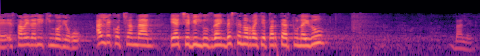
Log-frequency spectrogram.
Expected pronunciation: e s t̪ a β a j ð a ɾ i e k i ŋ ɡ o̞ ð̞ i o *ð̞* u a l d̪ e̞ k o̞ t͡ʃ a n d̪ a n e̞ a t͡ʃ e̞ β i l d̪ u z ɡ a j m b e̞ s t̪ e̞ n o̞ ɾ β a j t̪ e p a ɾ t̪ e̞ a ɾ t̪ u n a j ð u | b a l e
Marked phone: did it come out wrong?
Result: yes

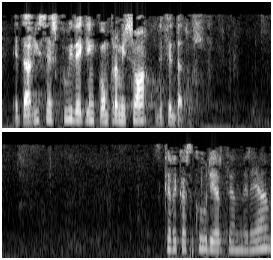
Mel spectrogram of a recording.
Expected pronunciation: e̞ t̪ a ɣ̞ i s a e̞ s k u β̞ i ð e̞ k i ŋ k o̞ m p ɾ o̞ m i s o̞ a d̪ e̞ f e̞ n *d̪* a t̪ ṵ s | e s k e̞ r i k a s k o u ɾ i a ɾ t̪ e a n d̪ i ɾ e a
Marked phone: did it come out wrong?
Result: no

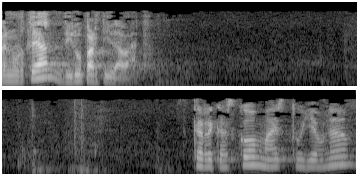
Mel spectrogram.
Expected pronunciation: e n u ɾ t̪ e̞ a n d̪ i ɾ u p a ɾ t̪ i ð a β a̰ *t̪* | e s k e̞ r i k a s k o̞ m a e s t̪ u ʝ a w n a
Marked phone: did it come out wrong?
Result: no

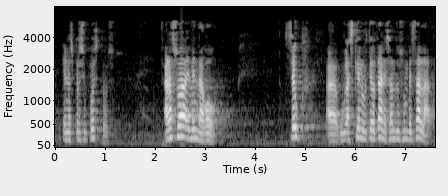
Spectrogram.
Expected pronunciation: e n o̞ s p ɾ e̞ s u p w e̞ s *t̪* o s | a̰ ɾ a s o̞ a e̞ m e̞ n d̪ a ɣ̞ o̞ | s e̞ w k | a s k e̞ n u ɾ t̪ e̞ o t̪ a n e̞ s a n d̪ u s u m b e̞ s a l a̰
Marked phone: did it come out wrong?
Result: no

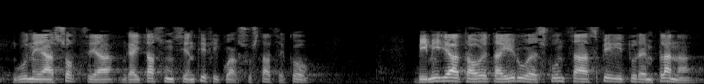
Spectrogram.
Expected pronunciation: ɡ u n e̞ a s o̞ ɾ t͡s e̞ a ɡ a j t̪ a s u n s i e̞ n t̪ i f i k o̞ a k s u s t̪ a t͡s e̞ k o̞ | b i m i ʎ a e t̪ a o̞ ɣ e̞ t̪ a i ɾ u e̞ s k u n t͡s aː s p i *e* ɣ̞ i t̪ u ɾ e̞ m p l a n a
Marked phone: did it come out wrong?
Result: no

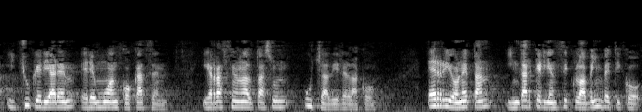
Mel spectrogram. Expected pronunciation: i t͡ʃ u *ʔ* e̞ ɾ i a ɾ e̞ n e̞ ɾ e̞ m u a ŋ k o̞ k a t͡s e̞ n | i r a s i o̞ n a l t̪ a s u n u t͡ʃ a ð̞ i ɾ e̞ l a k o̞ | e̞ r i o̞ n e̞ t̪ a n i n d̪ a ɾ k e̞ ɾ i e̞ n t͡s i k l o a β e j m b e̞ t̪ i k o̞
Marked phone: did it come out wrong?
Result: yes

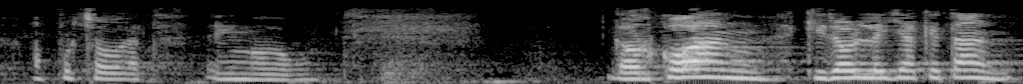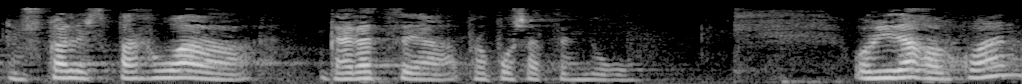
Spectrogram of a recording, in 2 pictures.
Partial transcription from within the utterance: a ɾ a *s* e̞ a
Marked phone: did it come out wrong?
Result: yes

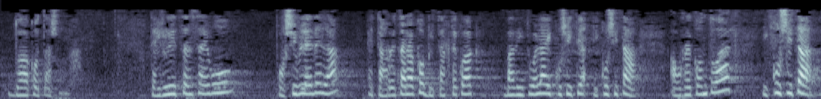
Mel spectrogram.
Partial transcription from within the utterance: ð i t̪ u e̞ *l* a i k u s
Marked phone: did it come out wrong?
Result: no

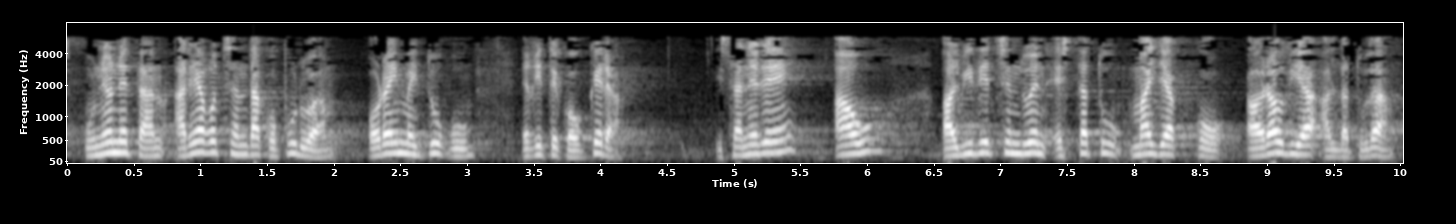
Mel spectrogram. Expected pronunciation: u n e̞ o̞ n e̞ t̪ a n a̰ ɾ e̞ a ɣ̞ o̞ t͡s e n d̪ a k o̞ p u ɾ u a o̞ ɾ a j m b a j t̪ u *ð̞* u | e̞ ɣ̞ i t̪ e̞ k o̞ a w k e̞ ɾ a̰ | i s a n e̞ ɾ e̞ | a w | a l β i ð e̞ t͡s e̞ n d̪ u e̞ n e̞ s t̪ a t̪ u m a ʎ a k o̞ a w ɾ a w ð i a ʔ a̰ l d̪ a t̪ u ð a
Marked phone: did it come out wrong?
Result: yes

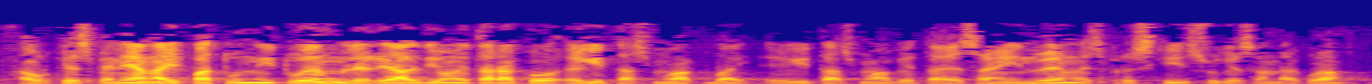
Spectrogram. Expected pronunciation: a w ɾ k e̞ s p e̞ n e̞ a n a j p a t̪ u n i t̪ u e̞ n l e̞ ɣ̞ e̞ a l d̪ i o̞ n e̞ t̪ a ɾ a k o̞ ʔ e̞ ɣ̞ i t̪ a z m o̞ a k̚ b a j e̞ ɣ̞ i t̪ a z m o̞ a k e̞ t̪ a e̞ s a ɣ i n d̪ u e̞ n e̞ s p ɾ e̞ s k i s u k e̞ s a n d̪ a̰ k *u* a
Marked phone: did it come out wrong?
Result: yes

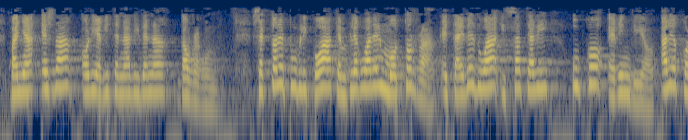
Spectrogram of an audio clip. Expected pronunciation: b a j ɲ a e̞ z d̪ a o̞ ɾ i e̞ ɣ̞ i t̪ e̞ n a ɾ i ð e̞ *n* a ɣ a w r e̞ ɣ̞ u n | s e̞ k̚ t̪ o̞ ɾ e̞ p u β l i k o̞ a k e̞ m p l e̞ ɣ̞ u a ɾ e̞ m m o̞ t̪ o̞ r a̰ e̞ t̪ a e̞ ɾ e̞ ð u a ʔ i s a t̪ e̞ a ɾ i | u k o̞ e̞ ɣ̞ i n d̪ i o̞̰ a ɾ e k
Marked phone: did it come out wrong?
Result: no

